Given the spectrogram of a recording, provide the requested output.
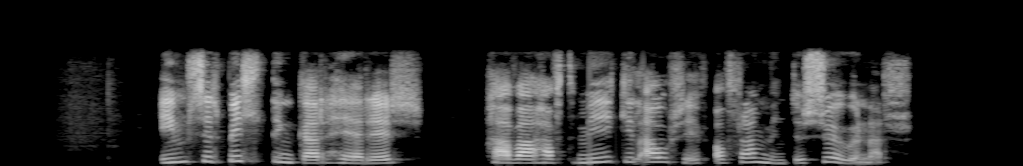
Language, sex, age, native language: Icelandic, female, 20-29, Icelandic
